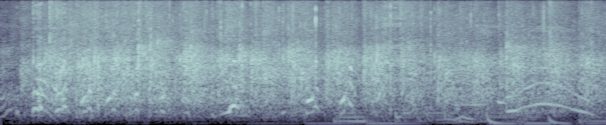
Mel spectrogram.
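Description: An audience claps in a sustained burst of applause with some voices mixed in, running steadily from start to finish.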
